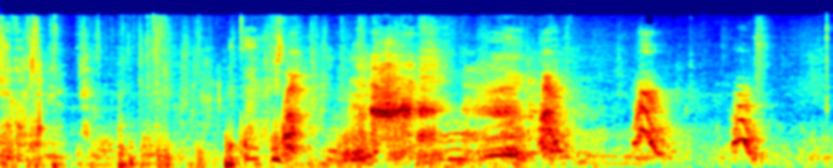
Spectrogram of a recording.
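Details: Play-fighting Shiba Inu puppies giving scratchy growls and sharp little barks about once a second, irregular and overlapping.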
